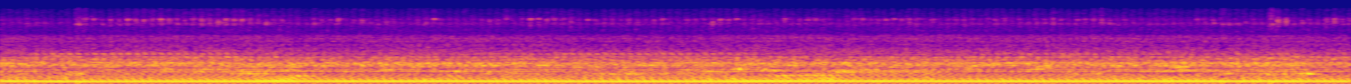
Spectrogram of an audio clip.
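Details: Trash-found MTD Yard Machines mower that was smoking and belching oil, after an earlier carburetor and gas tank swap, primed with the bail clamped: a steady, even single-cylinder drone with no misses or knocks, running well.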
